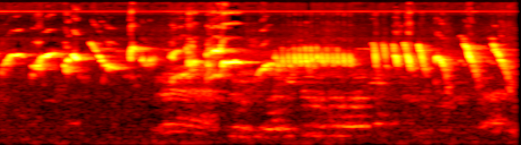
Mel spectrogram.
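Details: A young canary learning to roll delivers a continuous high warbling song. Sweeping whistled notes lead into a buzzy rapid trill, then clipped descending chirps.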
